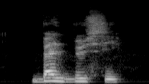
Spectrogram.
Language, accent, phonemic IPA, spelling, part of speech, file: French, Canada, /bal.by.si/, balbuties, verb, LL-Q150 (fra)-balbuties.wav
- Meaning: second-person singular present indicative/subjunctive of balbutier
